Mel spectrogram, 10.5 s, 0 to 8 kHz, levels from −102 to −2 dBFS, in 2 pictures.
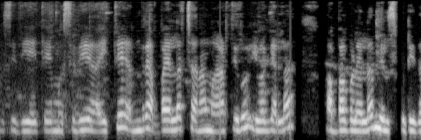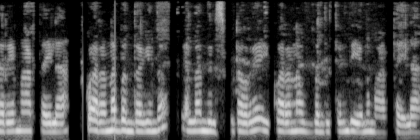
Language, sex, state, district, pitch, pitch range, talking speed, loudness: Kannada, female, Karnataka, Mysore, 200 Hz, 195-215 Hz, 125 wpm, -23 LUFS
